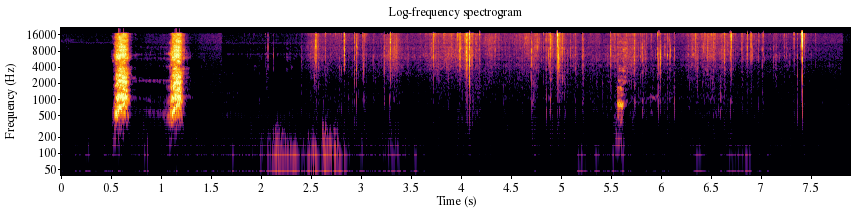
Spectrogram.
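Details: Coyote caught in a live snare, giving two sharp, harsh barks in quick succession at the start, then mostly quiet with rustling, scuffing and a few faint clicks.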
